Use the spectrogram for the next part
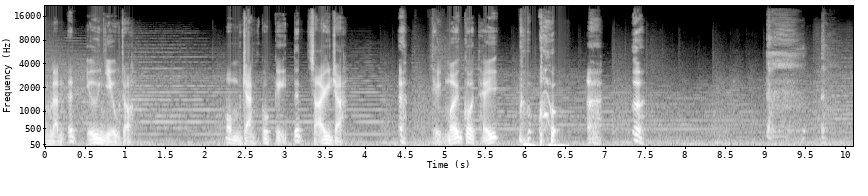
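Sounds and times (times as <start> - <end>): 
speech: 0.1 - 1.2, 2.2 - 3.8, 4.4 - 7.6
weakened man coughing in harsh short bursts: 5.9 - 7.8, 9.0 - 9.9.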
